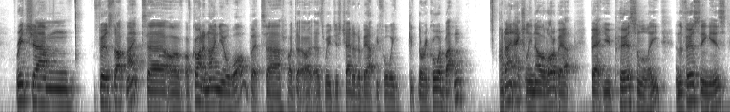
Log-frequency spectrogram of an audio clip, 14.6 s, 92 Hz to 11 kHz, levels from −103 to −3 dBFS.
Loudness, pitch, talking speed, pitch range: -21 LUFS, 115 Hz, 180 wpm, 105-130 Hz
